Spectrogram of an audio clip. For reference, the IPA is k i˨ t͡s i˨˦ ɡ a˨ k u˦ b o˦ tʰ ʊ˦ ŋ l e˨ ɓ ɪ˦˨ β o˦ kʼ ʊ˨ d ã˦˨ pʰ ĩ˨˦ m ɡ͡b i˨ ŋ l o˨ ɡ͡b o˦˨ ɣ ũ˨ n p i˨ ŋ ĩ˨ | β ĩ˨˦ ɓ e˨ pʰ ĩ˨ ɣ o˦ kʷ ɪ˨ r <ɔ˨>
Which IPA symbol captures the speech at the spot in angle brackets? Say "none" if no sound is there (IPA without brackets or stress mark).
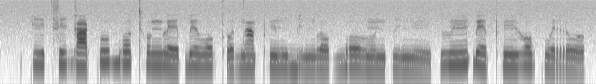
ʊ˨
